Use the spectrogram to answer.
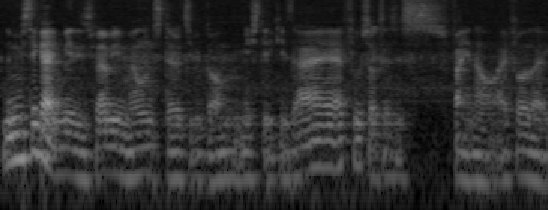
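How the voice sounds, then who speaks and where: A man's voice: very deep voice, brisk, slight background noise. A young Nigerian man with a Nigerian accent, hosting a casual solo podcast, chatty and repeating himself, laughing often. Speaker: podcast host.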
